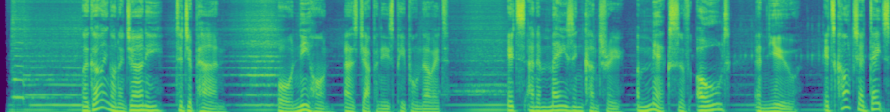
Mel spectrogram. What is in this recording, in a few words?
Documentary Narration; Japan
